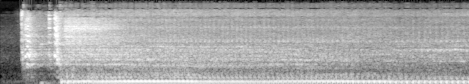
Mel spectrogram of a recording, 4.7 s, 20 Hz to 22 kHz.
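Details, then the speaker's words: Bison SSR 400u 4WD UTV after starter solenoid replacement (previously kept cranking); in park, foot on brake, brief crank then catches at once and settles to steady even idle, shuts off with key: normal start, solenoid was the fault. "there we go and then when we shut the key off it should shut off let's start it back up it was the solenoid folks"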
